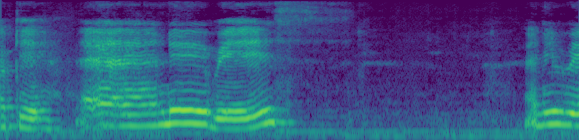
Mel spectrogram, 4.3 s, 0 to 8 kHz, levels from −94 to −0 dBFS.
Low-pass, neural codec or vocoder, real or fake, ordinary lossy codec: none; codec, 16 kHz, 4 kbps, FreqCodec, larger model; fake; none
